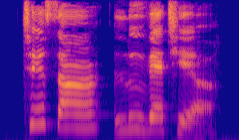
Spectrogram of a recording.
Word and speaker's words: Toussaint L'Ouverture: Oh my God, I cannot say his last name. Ouverture. – A few moments later. – Toussaint L'Ouverture.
